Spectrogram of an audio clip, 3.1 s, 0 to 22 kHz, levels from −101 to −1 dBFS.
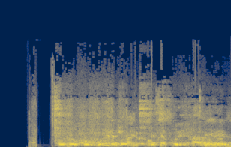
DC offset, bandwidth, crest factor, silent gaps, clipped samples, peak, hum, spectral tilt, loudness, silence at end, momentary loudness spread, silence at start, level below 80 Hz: under 0.1%; 14 kHz; 12 dB; none; under 0.1%; 0 dBFS; none; -2 dB/octave; -12 LUFS; 0 s; 11 LU; 0.4 s; -54 dBFS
